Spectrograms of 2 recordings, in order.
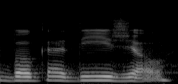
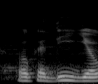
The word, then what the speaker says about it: bocadillo: word we talked about that double l sound it's bocadillo double l's make the same sound as like a y in english bocadillo or bocadillo and then think about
